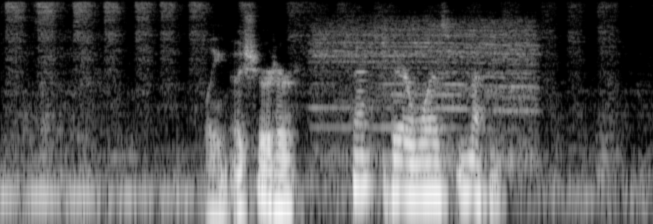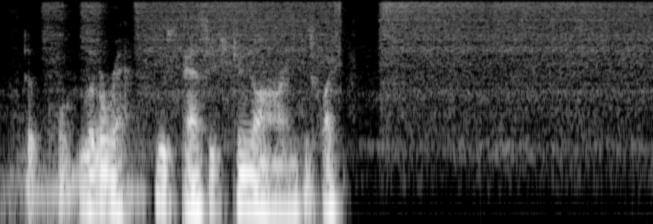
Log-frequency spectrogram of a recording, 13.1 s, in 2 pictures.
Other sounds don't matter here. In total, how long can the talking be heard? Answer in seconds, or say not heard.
6 s.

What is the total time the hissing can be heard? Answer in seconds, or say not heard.
13 s.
